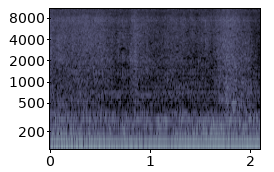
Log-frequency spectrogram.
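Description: Quiet room with a steady low hum and a faint, soft rustle of plastic packaging being handled.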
